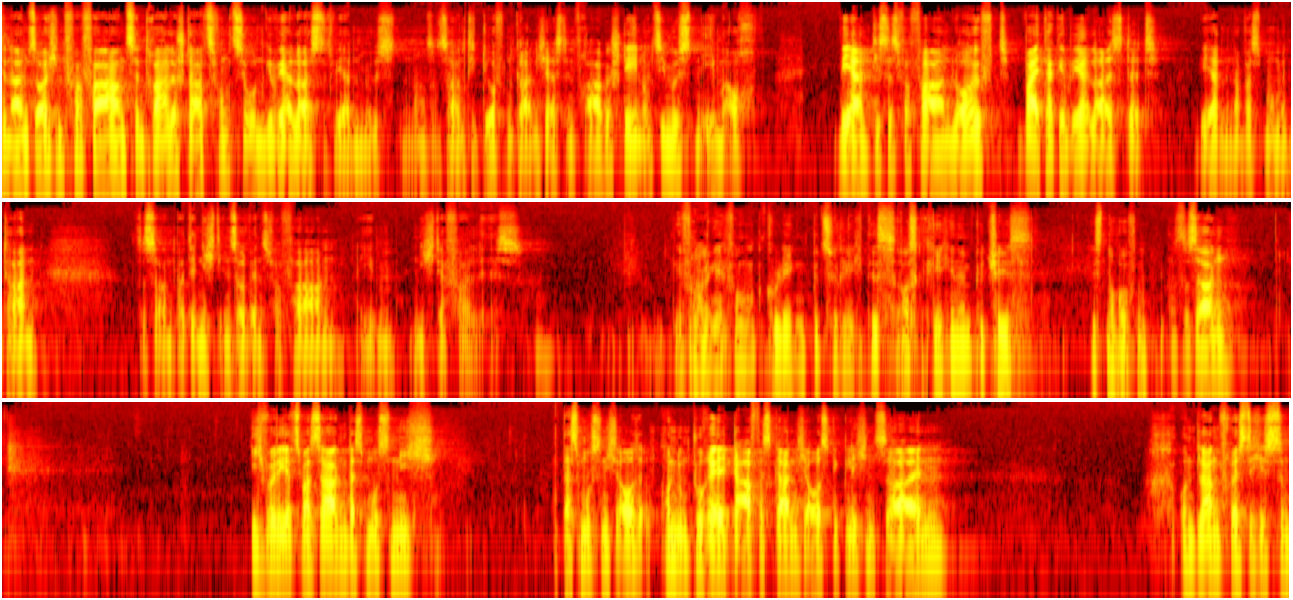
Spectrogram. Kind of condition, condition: setting, large echoing room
